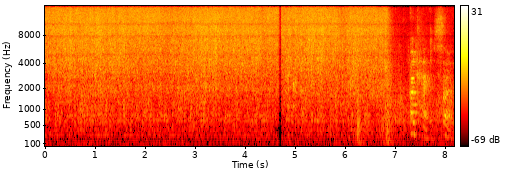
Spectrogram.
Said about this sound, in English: I'm going to give this a little rinse, then stick it in this rice cooker.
